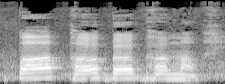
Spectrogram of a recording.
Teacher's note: इन पांचों को बोला तो आपके मुख का कौन सा भाग चिपकता है बच्चों? हमारी होठ है ना, तो इसको ओष्ठ्य वर्ण कहते हैं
